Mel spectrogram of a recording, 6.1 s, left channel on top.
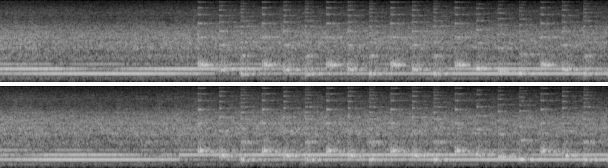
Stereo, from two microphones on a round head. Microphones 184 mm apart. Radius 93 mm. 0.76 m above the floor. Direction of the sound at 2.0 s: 5° left (ahead or behind).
